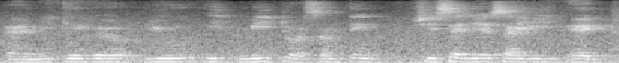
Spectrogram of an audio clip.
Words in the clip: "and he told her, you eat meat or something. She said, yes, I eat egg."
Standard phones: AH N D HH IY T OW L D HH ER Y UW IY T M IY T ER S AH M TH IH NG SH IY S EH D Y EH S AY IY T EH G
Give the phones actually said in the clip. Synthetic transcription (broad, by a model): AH N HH IY T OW L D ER Y UW IY T M IY T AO S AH M T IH NG SH IY S EH D Y EH S AY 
